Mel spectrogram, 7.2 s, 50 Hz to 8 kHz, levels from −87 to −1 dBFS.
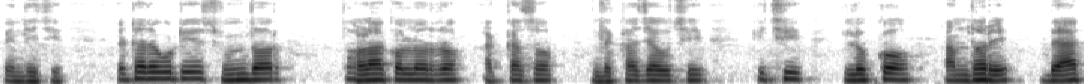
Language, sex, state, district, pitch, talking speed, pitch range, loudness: Odia, male, Odisha, Malkangiri, 155 Hz, 115 wpm, 145-170 Hz, -19 LUFS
